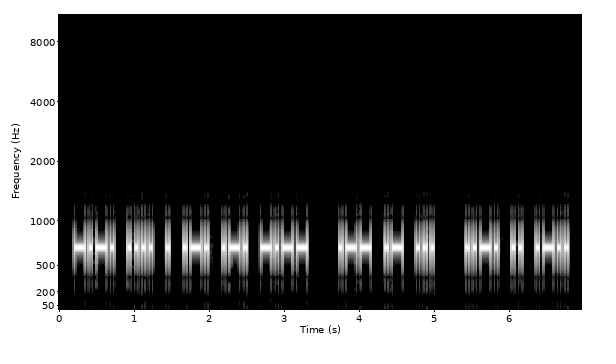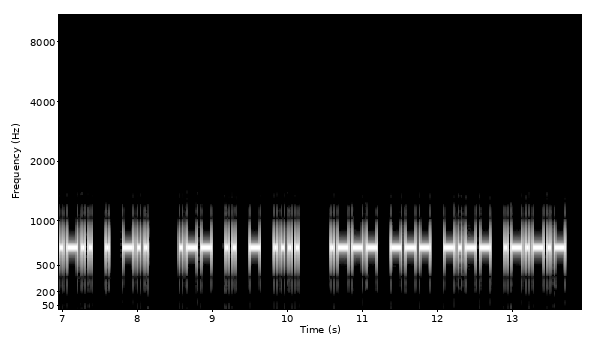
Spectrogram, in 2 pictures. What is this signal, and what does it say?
Morse code, heard as a keyed tone, about 25 wpm, 700 Hz. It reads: CHERRY WAS FILLED WITH JOY.
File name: Pinocchio / Pinocchio ch1 20 25 ik1hge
